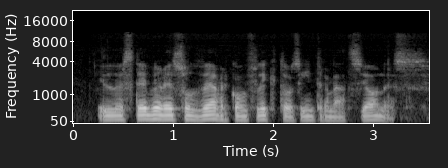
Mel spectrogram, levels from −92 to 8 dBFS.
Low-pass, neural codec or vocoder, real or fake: 10.8 kHz; none; real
